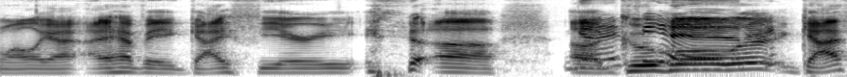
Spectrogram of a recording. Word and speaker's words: Fieri: Maybe that is how you say his name. No, you say it, Fieri. Fieri.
